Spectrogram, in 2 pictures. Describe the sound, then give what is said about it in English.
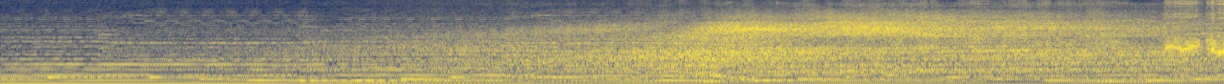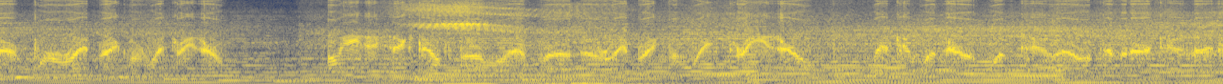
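A spacecraft landing, its engines roaring loud and steady with a deep rumbling drone, a rising whine early on, then rattling, crackling bursts layered over the sustained roar. “We're down safely, and that's what counts.”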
